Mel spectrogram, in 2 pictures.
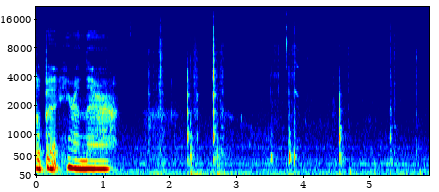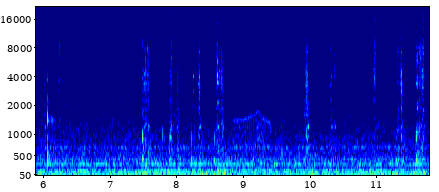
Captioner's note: scissors snipping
